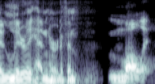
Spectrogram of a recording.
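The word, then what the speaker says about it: Maulet: they bring in Arthur mullet as my guess on how to say his name I can't remember it even being said out loud I literally hadn't heard of him mullet is my guess m-a-u-l-e-t from Pittsburgh slot Corner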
